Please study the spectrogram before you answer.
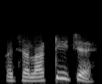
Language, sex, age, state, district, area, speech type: Dogri, male, 18-30, Jammu and Kashmir, Udhampur, rural, conversation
